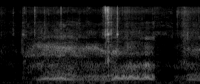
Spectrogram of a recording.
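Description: A trapped Chinese ferret-badger growling, a rough unpitched sound lasting about a second and a half, with a sharp click about a second in.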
